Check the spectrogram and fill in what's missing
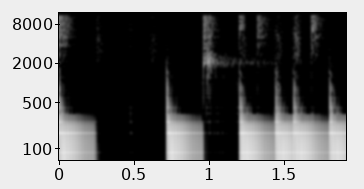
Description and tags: Part of the caribbean delights pack, all inspired by out love for dancehall and reggae music and culture.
